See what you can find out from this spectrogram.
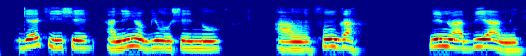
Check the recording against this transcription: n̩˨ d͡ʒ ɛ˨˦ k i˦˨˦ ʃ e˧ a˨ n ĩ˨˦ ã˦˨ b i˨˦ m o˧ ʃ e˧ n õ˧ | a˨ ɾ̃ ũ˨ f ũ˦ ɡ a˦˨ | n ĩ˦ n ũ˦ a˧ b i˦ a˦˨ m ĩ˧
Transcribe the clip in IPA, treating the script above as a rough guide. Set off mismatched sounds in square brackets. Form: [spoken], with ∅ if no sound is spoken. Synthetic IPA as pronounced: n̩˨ d͡ʒ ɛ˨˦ k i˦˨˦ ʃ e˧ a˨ n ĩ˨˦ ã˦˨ b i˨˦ m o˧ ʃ e˧ n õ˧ | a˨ ɾ̃ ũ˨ f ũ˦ ɡ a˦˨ | n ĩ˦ n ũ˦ a˧ b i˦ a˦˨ m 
